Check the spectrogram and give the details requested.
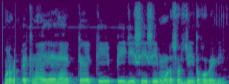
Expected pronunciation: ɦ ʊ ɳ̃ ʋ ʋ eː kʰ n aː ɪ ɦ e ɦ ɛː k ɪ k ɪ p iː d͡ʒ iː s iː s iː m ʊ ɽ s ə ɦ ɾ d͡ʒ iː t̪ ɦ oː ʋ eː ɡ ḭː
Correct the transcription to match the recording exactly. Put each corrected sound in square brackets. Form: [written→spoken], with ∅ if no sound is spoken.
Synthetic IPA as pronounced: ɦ ʊ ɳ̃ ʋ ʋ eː kʰ n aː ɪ ɦ e ɦ ɛː k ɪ k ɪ p iː d͡ʒ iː s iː s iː m ʊ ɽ s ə [ɦ→∅] ɾ d͡ʒ iː t̪ ɦ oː ʋ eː ɡ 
